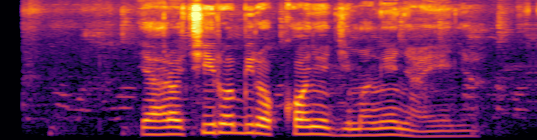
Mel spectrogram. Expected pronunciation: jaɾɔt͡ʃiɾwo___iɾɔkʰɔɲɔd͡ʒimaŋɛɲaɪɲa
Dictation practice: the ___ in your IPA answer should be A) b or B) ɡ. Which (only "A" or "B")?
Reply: A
